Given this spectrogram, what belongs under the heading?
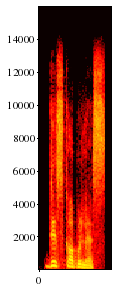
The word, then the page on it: discobolus: Indian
